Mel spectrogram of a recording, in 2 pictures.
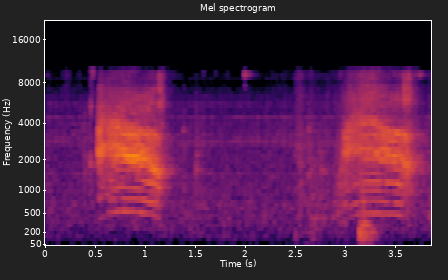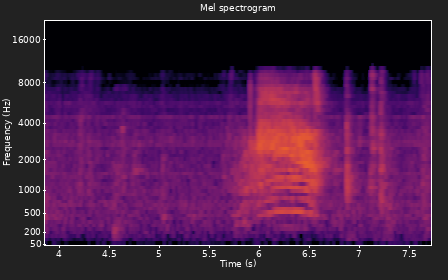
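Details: Elderly cat of about 14, described as cranky and disliking visitors, meowing indoors: three drawn-out harmonic meows spaced about three seconds apart, each rising then falling, with quiet room background between.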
